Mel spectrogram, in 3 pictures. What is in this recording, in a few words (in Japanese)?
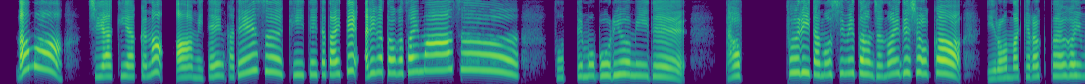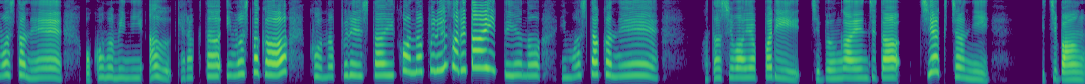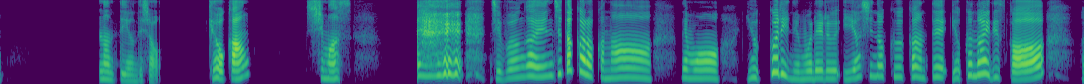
フリートーク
